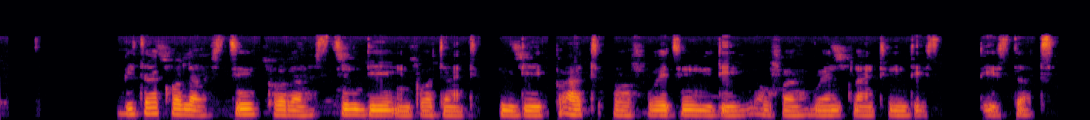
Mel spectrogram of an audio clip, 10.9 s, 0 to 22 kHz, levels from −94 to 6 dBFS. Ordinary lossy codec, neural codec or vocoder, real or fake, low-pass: none; none; real; 7.2 kHz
